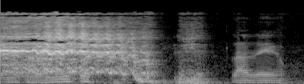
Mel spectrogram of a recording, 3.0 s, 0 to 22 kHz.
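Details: An 11-month-old colt whinnies: a loud, shrill, quavering whinny lasting about a second and a half, then a soft breathy snort and a short, lower nicker that rises and falls.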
